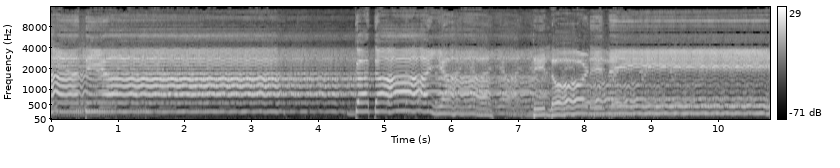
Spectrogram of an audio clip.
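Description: A male naat reciter sings long, drawn-out melismatic notes of a Punjabi qasida without words, his voice wavering in pitch. A steady lower drone of voices runs beneath.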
